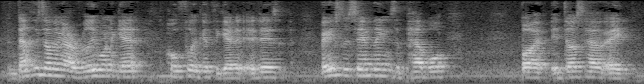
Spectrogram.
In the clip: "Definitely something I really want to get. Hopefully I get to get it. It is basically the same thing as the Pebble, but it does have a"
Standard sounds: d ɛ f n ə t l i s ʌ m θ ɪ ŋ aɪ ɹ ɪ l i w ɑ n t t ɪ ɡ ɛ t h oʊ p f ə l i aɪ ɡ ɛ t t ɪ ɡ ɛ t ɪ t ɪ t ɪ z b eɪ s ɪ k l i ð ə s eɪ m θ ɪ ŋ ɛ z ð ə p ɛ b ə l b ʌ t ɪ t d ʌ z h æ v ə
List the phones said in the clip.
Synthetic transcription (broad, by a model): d ɛ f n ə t l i s ʌ m θ ɪ ŋ aɪ ɹ ɪ l i w ɑ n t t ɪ ɡ ɛ t h oʊ p f l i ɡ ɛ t t ɪ ɡ ɛ t ɪ t ɪ t ɪ z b eɪ ɪ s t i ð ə s eɪ m θ ɪ ŋ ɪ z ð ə p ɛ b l b ʌ t ɪ t d ʌ z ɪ v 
